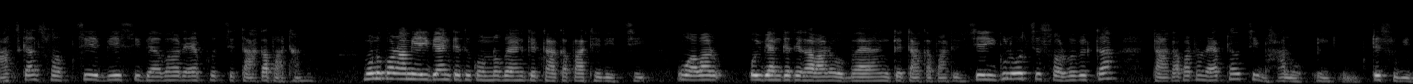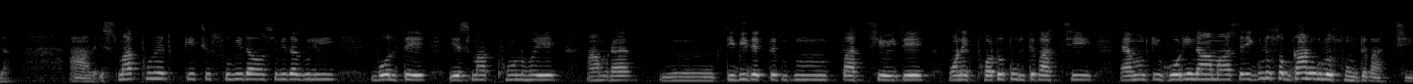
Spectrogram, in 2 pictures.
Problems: none marked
